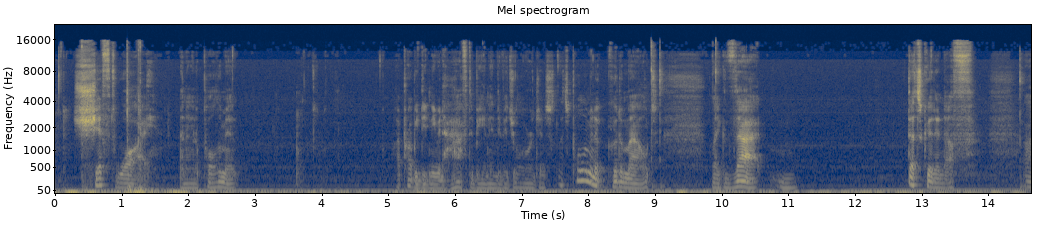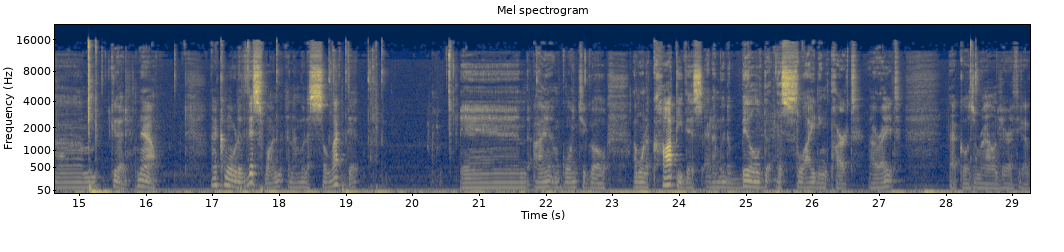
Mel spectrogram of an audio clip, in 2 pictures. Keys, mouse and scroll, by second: 9.9-11.7 middle drag, 15.1 a, 17.5 click, 19.6-21.3 middle drag.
